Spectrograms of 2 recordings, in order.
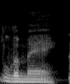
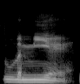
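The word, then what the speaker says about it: Lemire: I think it's pronounced Lemay. – Lemay. It's no, that's Lemier. Jeff Lemier.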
